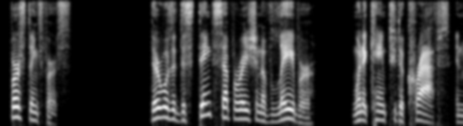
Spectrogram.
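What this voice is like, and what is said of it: Philadelphia New Jersey accent. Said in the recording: “I have a kind of a Philly, New Jersey accent”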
